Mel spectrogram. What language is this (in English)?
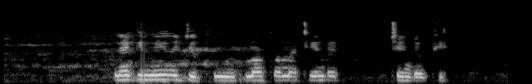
Luo (Kenya and Tanzania)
